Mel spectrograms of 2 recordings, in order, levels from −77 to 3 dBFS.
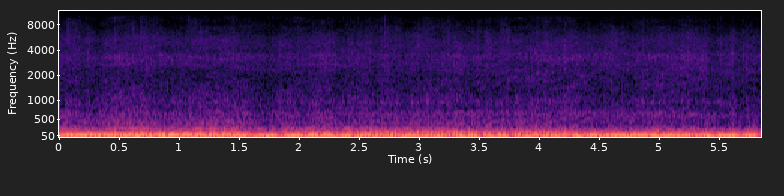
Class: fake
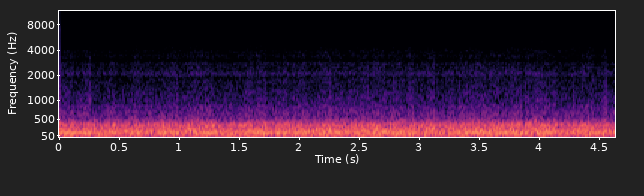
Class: real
